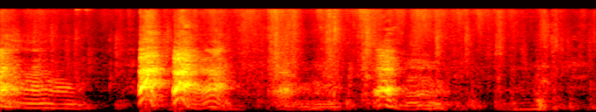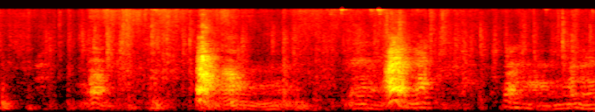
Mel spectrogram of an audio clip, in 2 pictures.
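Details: Playing dachshunds, three adults and two puppies, romping with a cardboard box, paper stuffing and a cat tunnel; rapid, irregular yappy barks about four per second, mixed with low grumbling growls and scrabbling noises.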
